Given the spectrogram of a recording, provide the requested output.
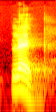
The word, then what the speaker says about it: plague: किसी भी शब्द के अंत में आए हुए GUE में भी यू का उच्चारण नहीं होता, ठीक है। यू बिल्कुल साइलेंट रहता है।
